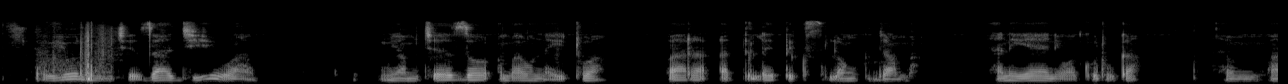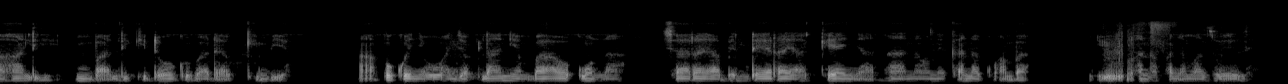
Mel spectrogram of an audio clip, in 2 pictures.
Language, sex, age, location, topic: Swahili, male, 18-24, Kisii, education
